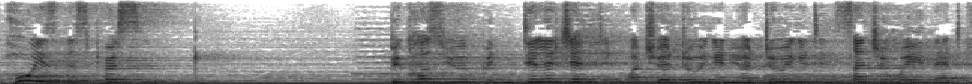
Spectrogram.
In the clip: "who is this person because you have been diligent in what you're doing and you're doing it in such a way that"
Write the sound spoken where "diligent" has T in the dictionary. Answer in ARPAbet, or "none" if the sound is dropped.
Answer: T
